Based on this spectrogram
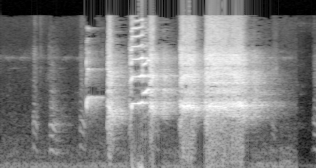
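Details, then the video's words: Male Chinese francolin crowing inside an aviary, a female clucking nearby: a few faint notes lead into a loud, coarse, ringing phrase of several bursts that fades after about two seconds. "Tiếng Chim Đa Đa Gáy, Đa Đa Mái Tục Trong Aviary Mới Nhất, The sound of the partridge crowing"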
